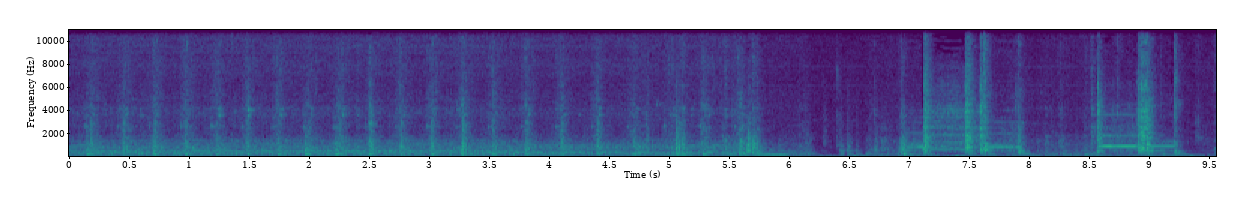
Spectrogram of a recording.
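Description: A sewing machine stitches a jeans fly seam in a fast, even rhythmic run for about six seconds, then stops and gives a few short separate stitches near the end.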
